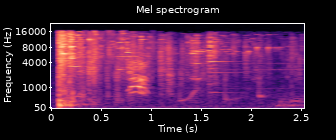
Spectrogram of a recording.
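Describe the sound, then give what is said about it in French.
A fake ruby made of glass shatters with a sudden loud crash at the start, followed by a quieter stretch of scattered clinks and rattles as the pieces settle. “Vous en avez la preuve, car un vrai rubis ne se casse pas.”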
